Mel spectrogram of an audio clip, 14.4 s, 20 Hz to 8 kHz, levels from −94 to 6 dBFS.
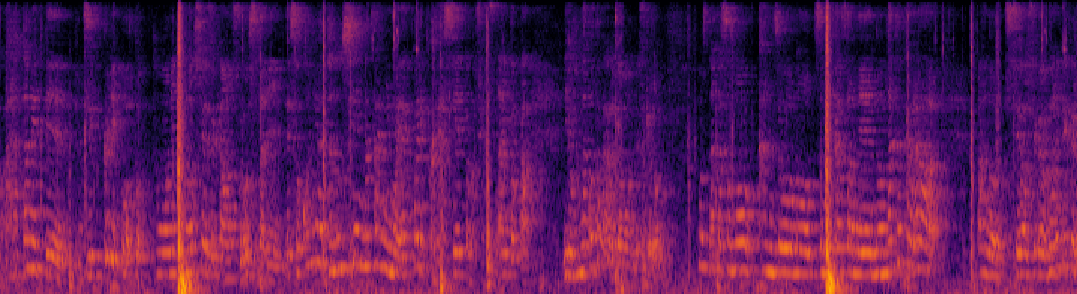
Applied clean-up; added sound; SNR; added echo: none; Slam / Car; -2 dB; reverberation time 0.7 s.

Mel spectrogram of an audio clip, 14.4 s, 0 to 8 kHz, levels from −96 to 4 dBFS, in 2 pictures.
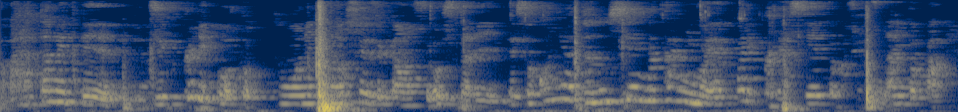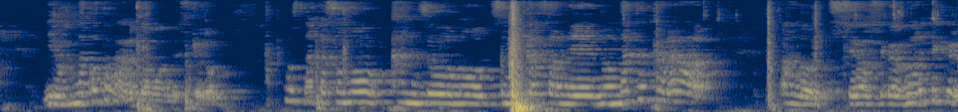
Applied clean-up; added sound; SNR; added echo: classical method WPE with log-MMSE.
